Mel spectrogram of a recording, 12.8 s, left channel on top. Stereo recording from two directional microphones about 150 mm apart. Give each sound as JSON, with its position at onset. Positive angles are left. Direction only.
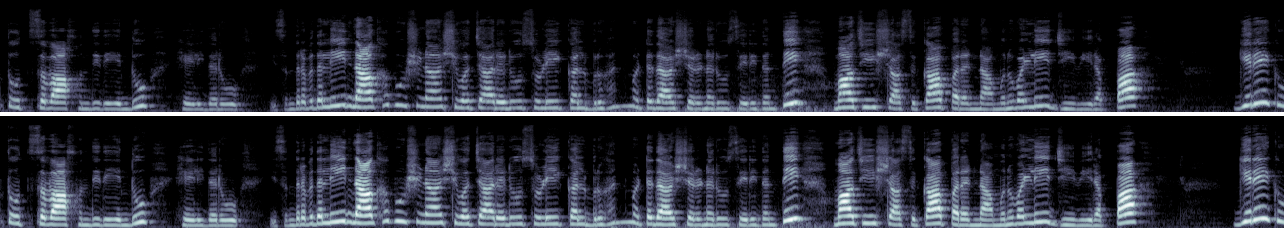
{"t": 0.0, "sound": "a woman's voice", "side_deg": -35}
{"t": 12.4, "sound": "a woman's voice", "side_deg": -40}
